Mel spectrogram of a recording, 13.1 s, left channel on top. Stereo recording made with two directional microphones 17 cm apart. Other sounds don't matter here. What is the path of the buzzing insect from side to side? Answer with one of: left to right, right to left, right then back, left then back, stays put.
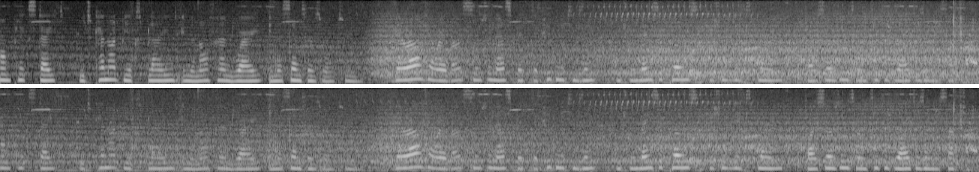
right to left.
